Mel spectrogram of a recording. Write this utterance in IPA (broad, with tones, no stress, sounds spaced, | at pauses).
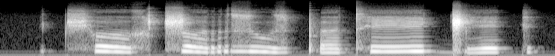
t͡ʃʰ ɤː˧˩ x ʈ͡ʂ ɤ˧˩ r z u˧˩ z pʼ ə˩ tʰ eː˦˥ ɡ͡ǁ e˧ k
